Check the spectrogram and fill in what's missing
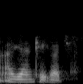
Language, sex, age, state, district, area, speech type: Odia, male, 18-30, Odisha, Puri, urban, conversation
